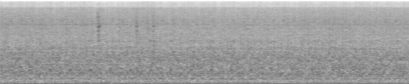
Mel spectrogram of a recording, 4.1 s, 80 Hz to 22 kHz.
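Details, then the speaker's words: 1970 Kaiser M-813 5-ton military truck diesel, first start in over 10 years after new batteries, cranked with no throttle: deep, steady, even rumble with no knocks or misses; healthy normal idle. "That son of a bee started right up, right now. Look at this baby."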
